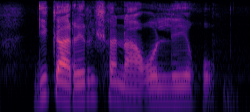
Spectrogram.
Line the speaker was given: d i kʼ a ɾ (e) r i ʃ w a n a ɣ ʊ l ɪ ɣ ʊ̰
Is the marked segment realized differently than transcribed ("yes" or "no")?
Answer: no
